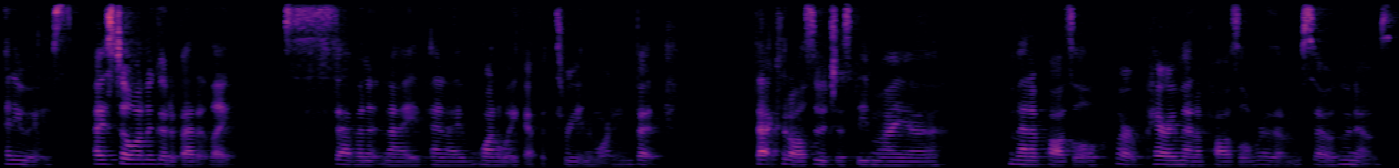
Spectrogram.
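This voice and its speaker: A Bermudian woman in her forties or fifties hosts a knitting podcast from a room at home with the doors closed, chatting and rambling with lots of fillers. Her voice is a little croaky, fairly low, and flat, with a brisk pace. The room sounds echoey, with slight background noise.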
